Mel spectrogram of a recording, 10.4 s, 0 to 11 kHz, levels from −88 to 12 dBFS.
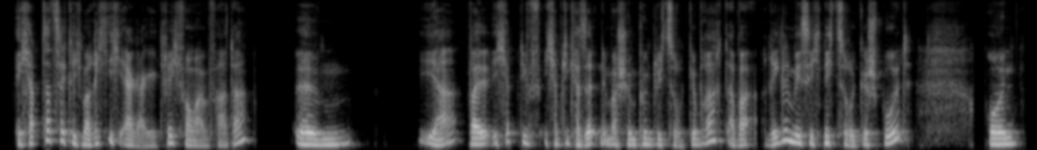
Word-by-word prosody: Ich 125 +2 -2
habe 150 - 0
tatsächlich 210 -9 -1
mal 120 - +3
richtig 145 +2 -3
Ärger 115 -5 -2
gekriegt 100 +11 -5
von 110 -2 -2
meinem 105 +1 -6
Vater. 215 - -6 0.4
Ähm, 130 +2 +4 0.6
ja 190 - -1
weil 135 +2 +5
ich 160 - -4
habe 190 - -8
die 165 -4 -3
ich - - -6
habe 130 - -4
die - - -4
Kassetten 125 +2 +1
immer 130 - -2
schön 120 +1 0
pünktlich 120 -2 -2
zurückgebracht, 140 - -3
aber - - -3
regelmäßig 155 - +2
nicht 155 0 +1
zurückgespult. 105 -1 0 0.7
Und 135 +1 +5
135 Hz, 170 wpm, -24 LUFS, 120-160 Hz, 0.7 s, weil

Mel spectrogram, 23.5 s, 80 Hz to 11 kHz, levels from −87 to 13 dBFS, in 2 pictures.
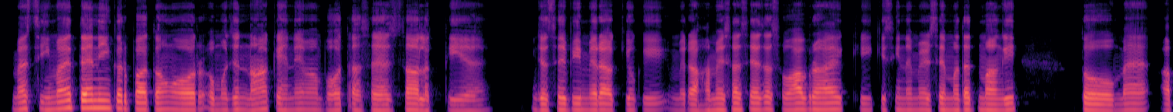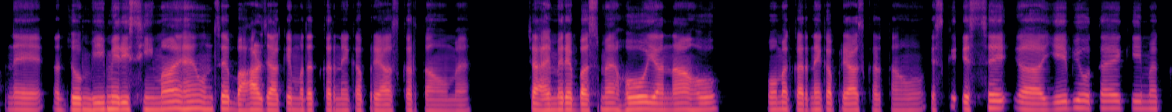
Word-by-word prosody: मैं 150 - +2
सीमाएँ 155 +2 +1
तय 175 -1 +9
नहीं 175 0 +4
कर 165 -1 +2
पाता 145 -1 +4
हूँ 145 0 -2
और 140 0 +3
अ, - - 0
मुझे 135 +1 -4
ना 135 +1 0
कहने 140 0 -3
में 140 -1 -6
बहुत 130 +1 -3
असहज़ता 125 +2 +1
लगती 120 -1 -4
है, 120 -1 -3 0.6
जैसे 130 +1 0
अभी 135 +1 -1
मेरा 135 0 +3
क्योंकि 135 0 -8 0.2
मेरा 130 0 0
हमेशा 130 +2 -1
से 140 +2 -3
ऐसा 140 +1 +1
स्वभाव 140 +1 +1
रहा 140 -1 +3
है 145 0 +2
कि 135 -1 -12
किसी 135 +1 -10
ने 135 0 -6
मेरे 135 0 -4
से 140 +2 -1
मदद 130 +1 0
माँगी, 135 0 +1 0.7
तो 130 -2 +3
मैं 135 +1 -3 0.2
अपने 140 -1 -4 0.5
जो 140 -1 +6
भी 140 +1 +1
मेरी 145 -1 +5
सीमाएँ 145 +3 +2
हैं 155 +2 +3
उनसे 150 -1 +1
बाहर 135 +2 +4
जाके 135 +1 +1
मदद 135 0 -1
करने 130 -1 -2
का 130 +1 -4
प्रयास 125 -1 -2
करता 130 -1 -4
हूँ 120 0 -5
मैं, 120 0 -8 0.6
चाहे 130 -2 +4
मेरे 140 +1 +3
बस 130 -1 +3
में 145 0 +1
हो 140 +3 +4
या 145 -2 +3
ना 135 +1 +1
हो, 140 +2 0 0.5
वो 145 - 0
मैं 150 0 0
करने 140 +1 0
का 145 - +2
प्रयास 135 -1 0
करता 130 0 -9
हूँ। 130 +3 -9
इसक 205 - -9
इससे 170 +3 +1
अ, 165 -2 -7 0.2
ये 145 +4 -2
भी 170 +2 -4
होता 165 0 -2
है 165 0 0
कि 160 0 -7
मैं 160 0 -6
140 Hz, 195 wpm, -24 LUFS, 130-145 Hz, 0.7 s, तय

